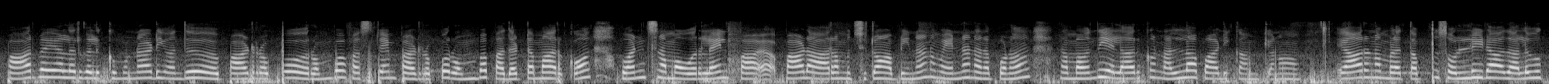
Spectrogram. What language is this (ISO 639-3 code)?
tam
